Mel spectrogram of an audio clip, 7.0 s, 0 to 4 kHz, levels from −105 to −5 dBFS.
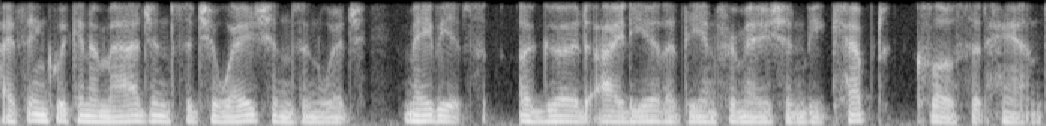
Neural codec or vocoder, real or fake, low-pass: none; real; 3.6 kHz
